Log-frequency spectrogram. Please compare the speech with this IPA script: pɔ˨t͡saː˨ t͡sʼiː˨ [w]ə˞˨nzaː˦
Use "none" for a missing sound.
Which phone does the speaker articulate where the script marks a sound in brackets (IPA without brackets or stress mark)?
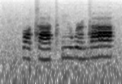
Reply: w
